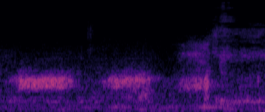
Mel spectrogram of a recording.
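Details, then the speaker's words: Cough Assist machine used routinely on a child, inspiratory program with oscillation, part of five-series sessions; repeated buzzing, vibrating air pulses with changed noise from oscillation to help mobilize secretions. "ahora que respire un poquitito y lo mismo voy a poner el problema de momento es el de inspiración con la oscilación una e igual podéis oír el ruido como cambiado ese es la oscilación"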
